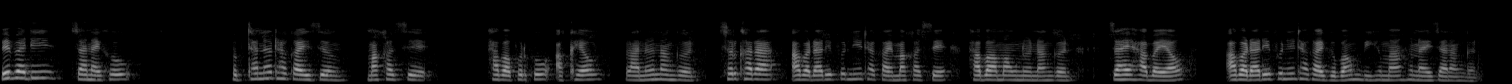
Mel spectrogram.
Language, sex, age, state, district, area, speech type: Bodo, female, 18-30, Assam, Kokrajhar, rural, spontaneous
